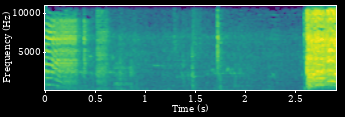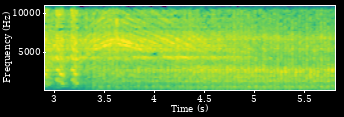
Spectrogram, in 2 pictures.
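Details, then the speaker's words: 4D56 diesel engine with the glow plugs disconnected, valve cover at 30-31°C. After a brief pause it starts almost immediately and settles into a steady even clatter: a normal start with no hard-start problem. "as you have seen no glow plugs and temperature 30 31 degree celsius the engine started almost immediate no hard start problem all that without blow relay is plugs disconnected okay"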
